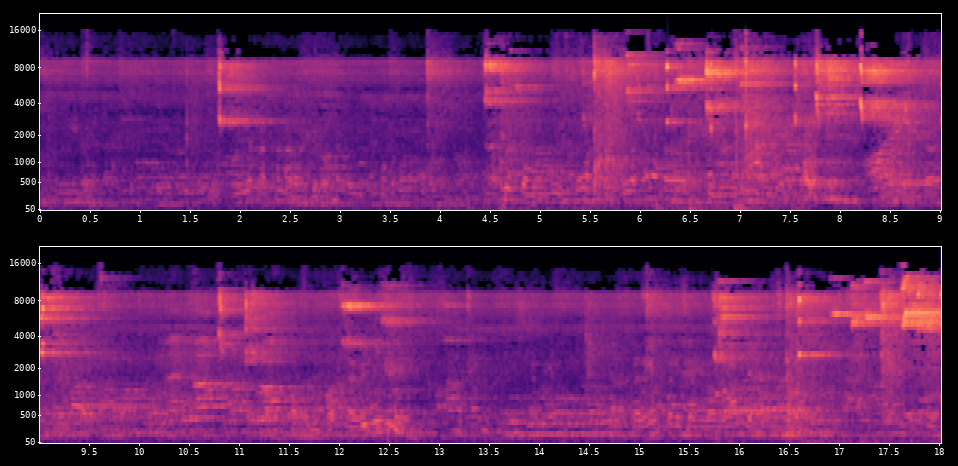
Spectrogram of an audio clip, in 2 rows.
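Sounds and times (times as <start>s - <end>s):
shoes squeaking on court floor: 1.4s - 2.4s, 4.0s - 9.6s, 10.7s - 13.3s, 15.7s - 18.0s.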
